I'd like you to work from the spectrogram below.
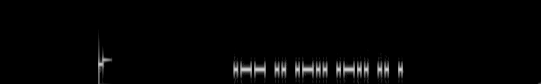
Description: Morse code, heard as a keyed tone, about 36 wpm, 700 Hz. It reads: WILLIE
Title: USA Common Names - 35wpm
